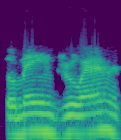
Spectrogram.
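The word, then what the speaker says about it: Domaine Drouhin: it's Domaine Drouin. Is that how you pronounce yes, it? Yes, mm-hmm.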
